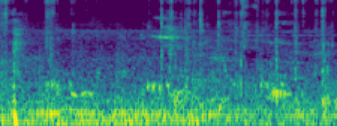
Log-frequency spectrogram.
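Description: Soft, low pigeon coos repeat faintly in a pigeon loft against a steady background hiss, with occasional light clicks and rustles.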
